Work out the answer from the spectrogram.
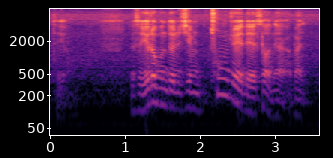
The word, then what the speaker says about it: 청주: 그래서 여러분들이 지금 청주에 대해서, 내가 발음이 안 돼. 충주가 아니고 청주예요, 청주.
